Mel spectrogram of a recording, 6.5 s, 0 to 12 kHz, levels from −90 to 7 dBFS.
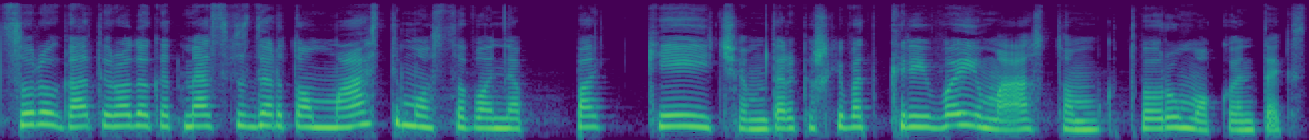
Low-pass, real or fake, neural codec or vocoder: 10.8 kHz; real; none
